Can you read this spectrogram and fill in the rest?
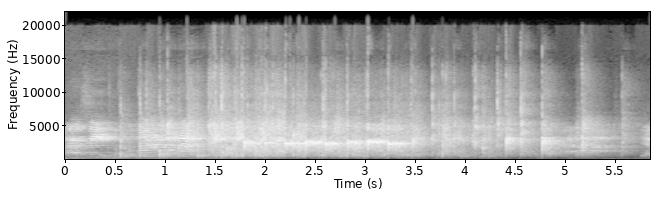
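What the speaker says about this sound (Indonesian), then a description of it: "Tepuk tangan, anak." A classroom of children claps together in a loud, dense burst of applause that carries on for several seconds, with voices mixed in underneath.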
